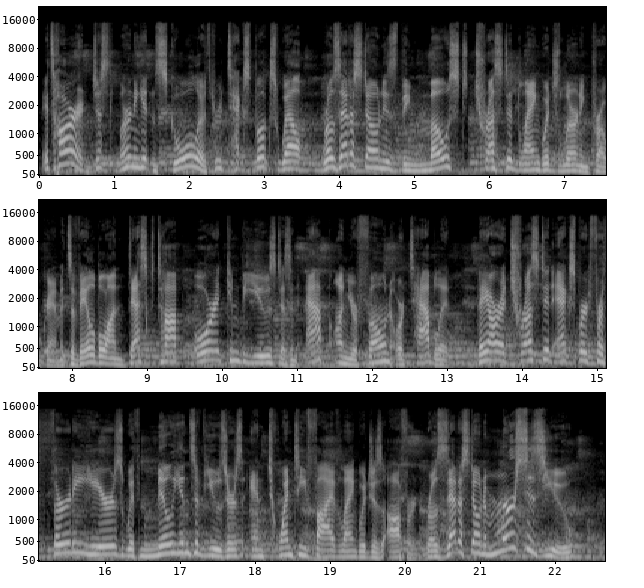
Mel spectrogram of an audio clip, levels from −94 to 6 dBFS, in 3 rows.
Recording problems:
voice in the background; noticeable; throughout; 15 dB below the speech

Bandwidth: 14.5 kHz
